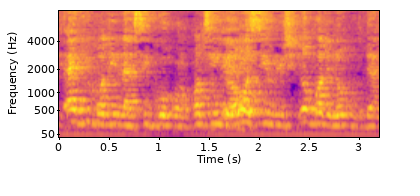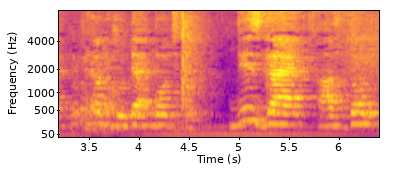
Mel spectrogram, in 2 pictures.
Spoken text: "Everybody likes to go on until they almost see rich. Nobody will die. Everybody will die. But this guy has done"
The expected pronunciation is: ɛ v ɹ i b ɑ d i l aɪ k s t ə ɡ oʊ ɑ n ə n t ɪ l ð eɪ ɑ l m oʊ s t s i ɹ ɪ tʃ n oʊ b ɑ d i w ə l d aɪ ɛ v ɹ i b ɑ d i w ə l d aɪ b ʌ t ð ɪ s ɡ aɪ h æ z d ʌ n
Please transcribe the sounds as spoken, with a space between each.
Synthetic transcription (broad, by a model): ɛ v ɹ i b ɑ d i n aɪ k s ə ɡ oʊ ɑ n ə n t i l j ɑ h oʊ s s i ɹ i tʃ n oʊ b ɑ d i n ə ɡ d aɪ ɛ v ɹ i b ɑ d i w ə d aɪ b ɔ t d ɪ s ɡ aɪ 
